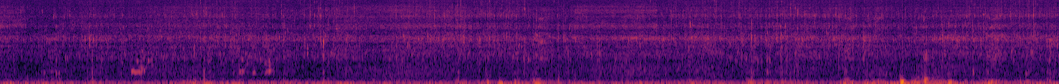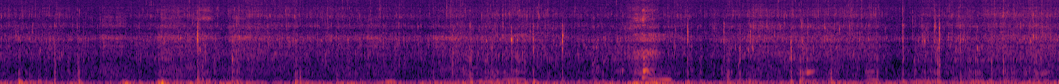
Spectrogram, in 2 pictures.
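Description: Sea water rushing and splashing around a person in a wetsuit moving through the water, with a steady low rumble on the microphone. A few sharper slaps of water stand out, the loudest about halfway through.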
